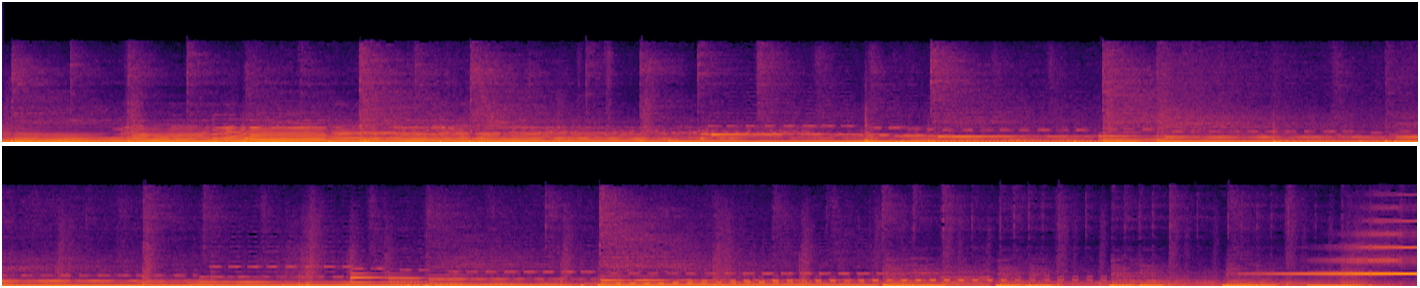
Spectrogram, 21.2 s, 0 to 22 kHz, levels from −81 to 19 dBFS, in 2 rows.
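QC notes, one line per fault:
19.88–21.23 s, loudspeaker feedback squeal: the microphone picks up its own loudspeaker, and at 2 kHz the loop gain passes one, so that tone reinforces itself. A pure whistle swells over about a second to roughly the level of the surrounding sound, then runs to the end.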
